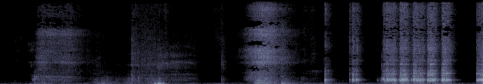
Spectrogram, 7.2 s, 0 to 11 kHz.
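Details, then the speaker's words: Harsh, gritty back-and-forth scraping while lapping a 5.3 LS valve with coarse compound into an unseated seat. "so you hear that how loud it is grinding what we're going to do is we're gonna just spin this back and forth until that grind gets smooth"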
